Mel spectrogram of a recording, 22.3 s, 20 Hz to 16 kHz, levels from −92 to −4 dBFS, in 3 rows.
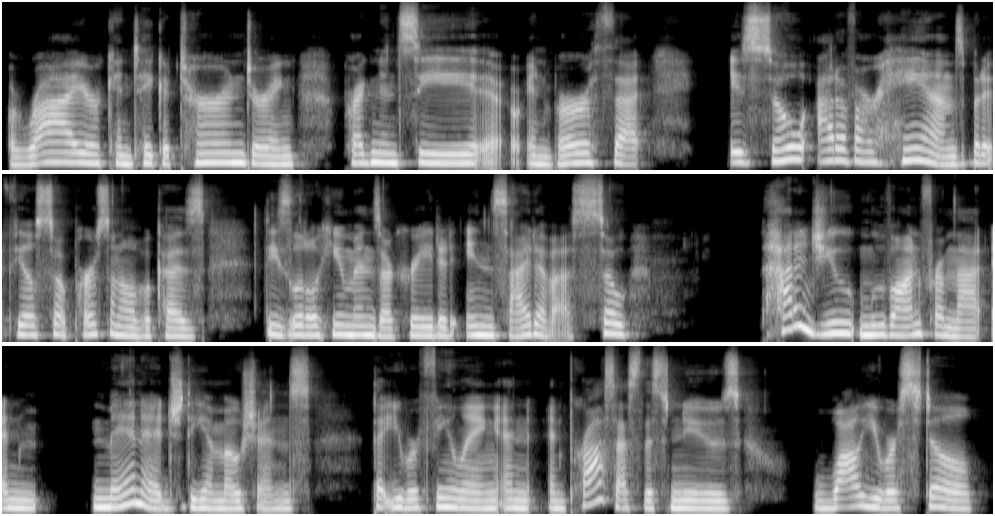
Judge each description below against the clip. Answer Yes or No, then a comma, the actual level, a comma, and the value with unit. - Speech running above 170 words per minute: No, average, 155 wpm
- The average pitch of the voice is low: No, high, 190 Hz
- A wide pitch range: No, average, 3.2 semitones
